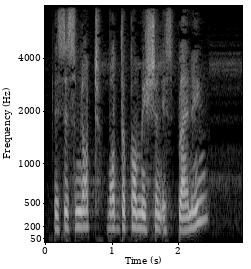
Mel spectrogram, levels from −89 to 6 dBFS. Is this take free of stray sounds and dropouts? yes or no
yes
